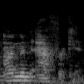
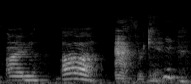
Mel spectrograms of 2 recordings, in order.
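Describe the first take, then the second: First: "an African" with the N sounded. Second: "I'm a African" with plain "a", slow. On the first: Mocking the crowd's wrong take, soft "an". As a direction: let the N in "an" be heard. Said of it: "Some people are saying". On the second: Correcting the crowd's lyric, slow "a". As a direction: say "a African" without the N. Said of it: "Note that the song is". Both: Shown as a demonstration.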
